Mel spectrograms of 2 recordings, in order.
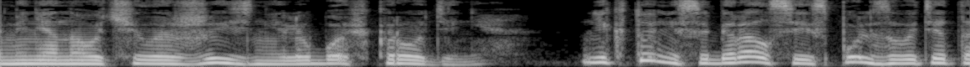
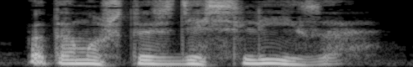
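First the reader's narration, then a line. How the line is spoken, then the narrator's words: Quiet. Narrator (Russian): тихо ответил Арт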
